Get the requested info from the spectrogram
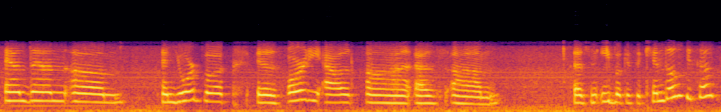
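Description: A woman hosting a casual interview chat, talking in a halting, rambling way with repeated words. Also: on the high side. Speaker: radio show host and voice actor. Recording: tinny phone line with clear noise.

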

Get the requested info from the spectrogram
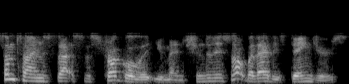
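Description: A man playing a patient, wise, otherworldly Keeper of Souls who teaches in a measured, philosophical way in a radio drama. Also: mid-range voice, sing-song, phone-quality sound. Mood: patient, instructive. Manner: measured, philosophical, gently instructive. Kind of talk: scripted radio drama dialogue.

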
